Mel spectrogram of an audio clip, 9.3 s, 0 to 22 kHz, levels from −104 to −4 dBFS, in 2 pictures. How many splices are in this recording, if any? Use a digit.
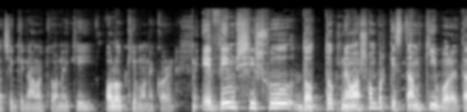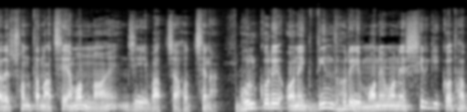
2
